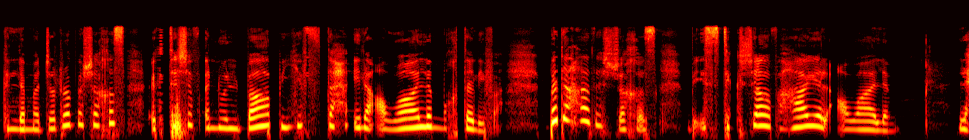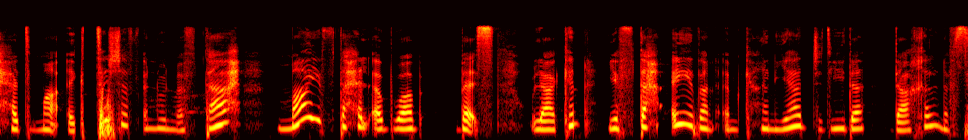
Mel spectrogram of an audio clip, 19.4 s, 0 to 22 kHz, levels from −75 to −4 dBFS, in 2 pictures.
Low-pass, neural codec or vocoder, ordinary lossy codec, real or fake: 10.8 kHz; none; none; real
